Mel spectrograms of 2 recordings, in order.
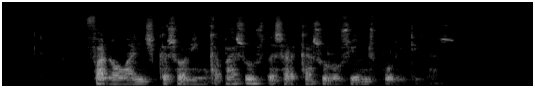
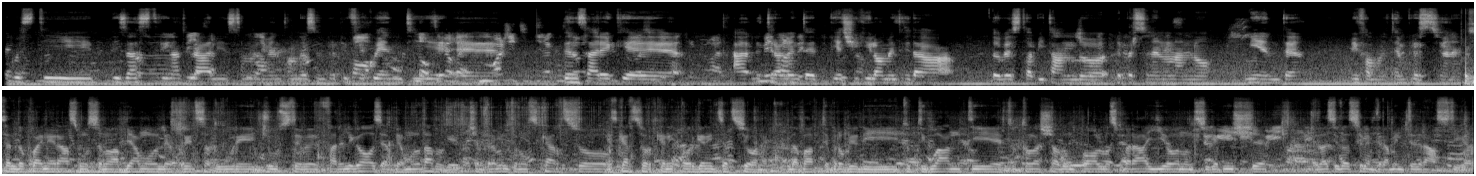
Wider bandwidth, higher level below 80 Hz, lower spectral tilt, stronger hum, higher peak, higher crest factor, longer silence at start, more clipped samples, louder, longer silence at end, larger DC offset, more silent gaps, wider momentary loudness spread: second, 11.5 kHz vs 16 kHz; second, -76 dBFS vs -40 dBFS; about the same, -4 dB/octave vs -4 dB/octave; neither; second, -12 dBFS vs 0 dBFS; first, 26 dB vs 20 dB; first, 0.85 s vs 0.05 s; neither; second, -36 LUFS vs -19 LUFS; first, 0.8 s vs 0 s; neither; neither; first, 13 LU vs 4 LU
